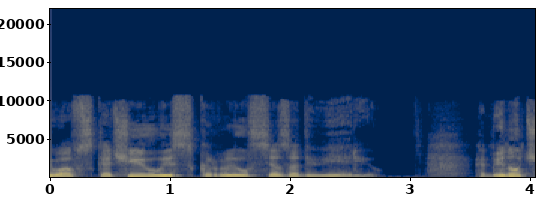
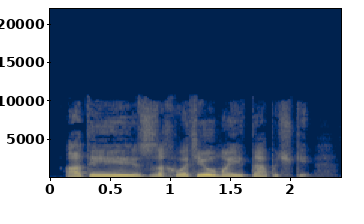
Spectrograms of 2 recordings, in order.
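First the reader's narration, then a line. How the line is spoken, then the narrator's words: Plain. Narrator (Russian): спросил Максимов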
